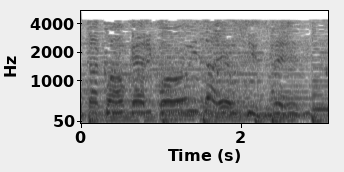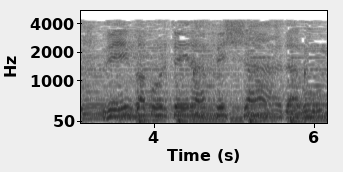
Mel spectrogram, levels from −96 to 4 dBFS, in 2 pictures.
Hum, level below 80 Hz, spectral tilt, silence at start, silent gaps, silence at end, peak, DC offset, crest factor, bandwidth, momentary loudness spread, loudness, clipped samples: none; -26 dBFS; -10.5 dB/octave; 0 s; none; 0 s; -4 dBFS; under 0.1%; 12 dB; 4.6 kHz; 4 LU; -17 LUFS; under 0.1%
